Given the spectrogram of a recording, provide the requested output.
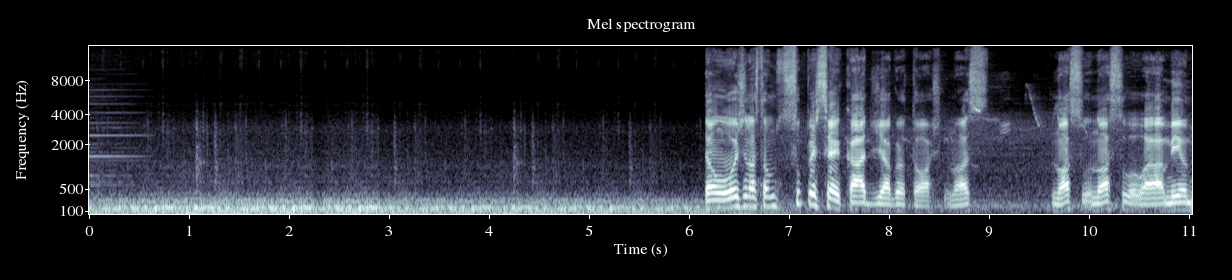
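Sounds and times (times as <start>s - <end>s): vehicle engine rumble: 0.0s - 7.6s.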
